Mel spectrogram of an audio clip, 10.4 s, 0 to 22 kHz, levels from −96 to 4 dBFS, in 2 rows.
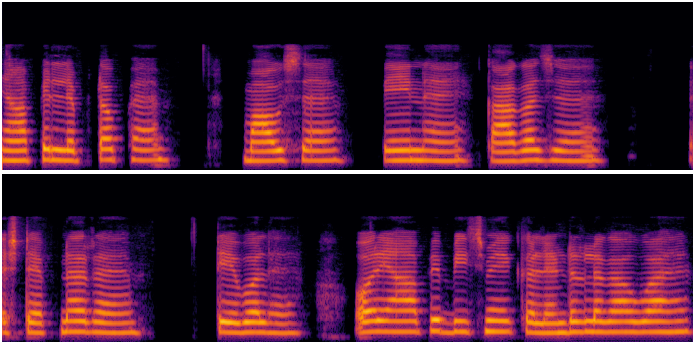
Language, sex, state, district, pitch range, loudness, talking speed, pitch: Hindi, female, Bihar, Gopalganj, 230-250 Hz, -19 LUFS, 140 wpm, 240 Hz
